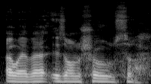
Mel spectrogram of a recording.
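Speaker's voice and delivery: normal talking voice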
